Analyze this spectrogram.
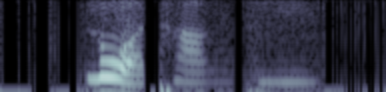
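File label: "luo4ta1ngji1", Chinese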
